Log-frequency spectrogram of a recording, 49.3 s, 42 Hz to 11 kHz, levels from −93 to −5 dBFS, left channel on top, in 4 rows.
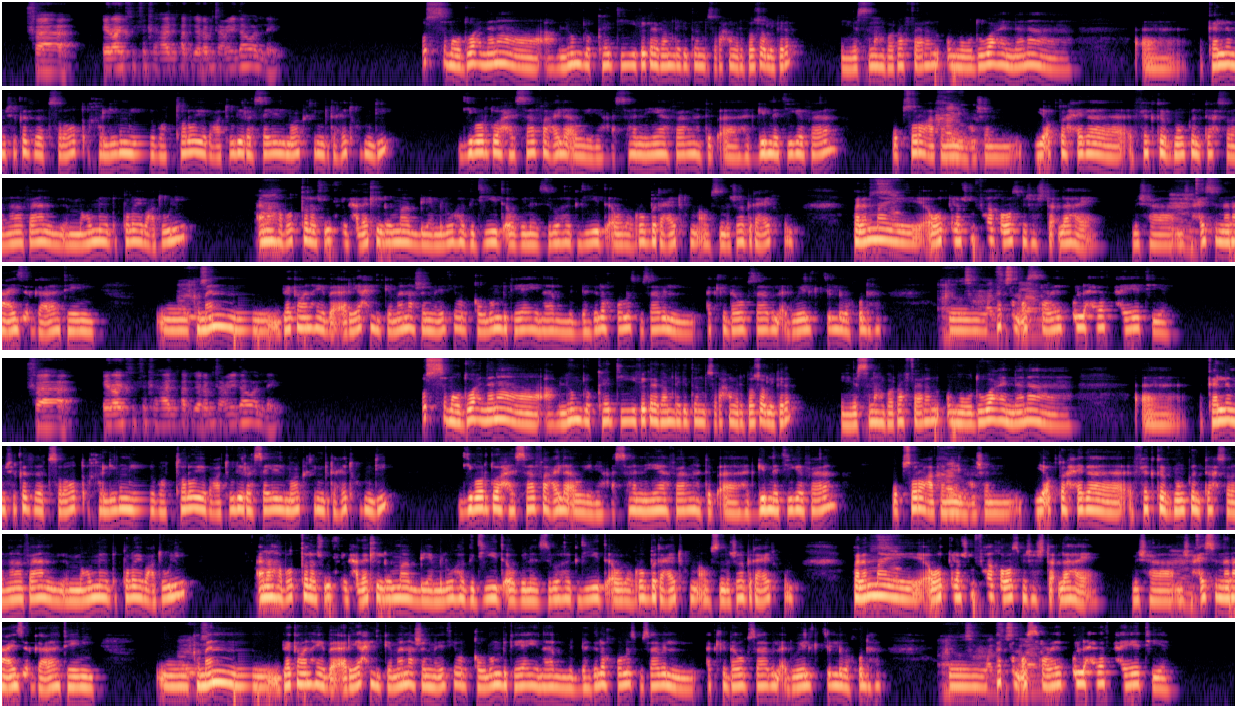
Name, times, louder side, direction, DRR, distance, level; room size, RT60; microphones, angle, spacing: voice 1, 0.3-0.7 1.0-2.8 8.6-8.9 21.7-22.2 27.2-27.5 33.3-34.0 36.3-36.7 38.7-39.1 46.3-47.6, right 2 dB, 30° left, 5.3 m, -35 dB
voice 2, 4.2-7.9 8.4-10.7 11.4-11.8 12.1-16.2 16.9-20.7 21.2-26.5 27.2-35.6 36.0-37.9 38.5-43.9 44.2-45.8 46.5-48.7, right 2 dB, 60° right, 0.8 m, -23 dB
11.0 x 5.4 x 3.8 m
head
